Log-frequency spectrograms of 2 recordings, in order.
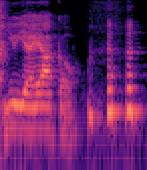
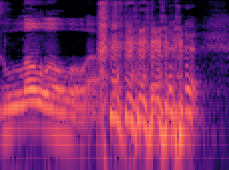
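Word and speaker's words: Llullaillaco: So in Spanish, Yuyayako. Wow. If you're speaking English and don't know any Spanish, it's Lululula. But no, they were Incan,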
